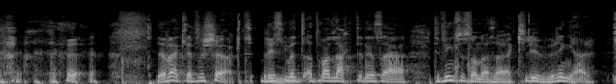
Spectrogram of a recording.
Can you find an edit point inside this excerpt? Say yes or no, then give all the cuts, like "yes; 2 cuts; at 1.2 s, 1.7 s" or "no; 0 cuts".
no; 0 cuts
